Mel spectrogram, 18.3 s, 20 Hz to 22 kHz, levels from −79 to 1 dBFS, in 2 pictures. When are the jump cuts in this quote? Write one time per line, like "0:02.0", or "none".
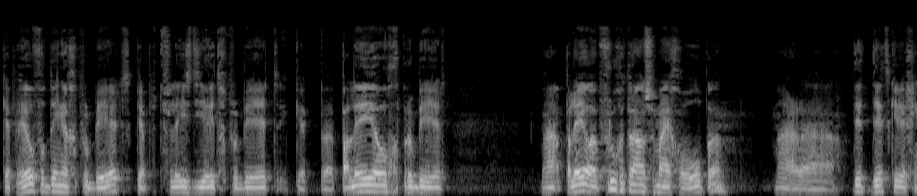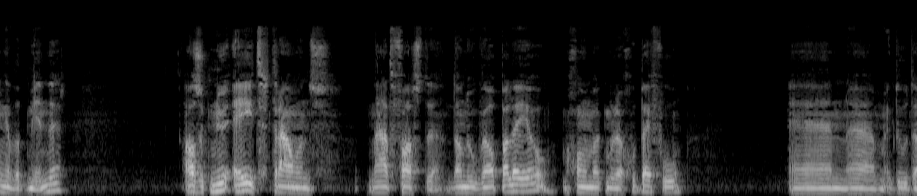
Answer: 0:08.5

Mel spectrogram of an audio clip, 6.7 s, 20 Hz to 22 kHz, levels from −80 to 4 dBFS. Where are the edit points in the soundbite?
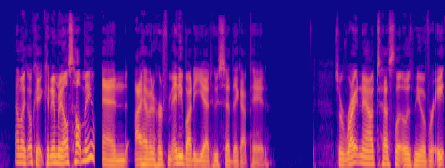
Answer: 0:01.4

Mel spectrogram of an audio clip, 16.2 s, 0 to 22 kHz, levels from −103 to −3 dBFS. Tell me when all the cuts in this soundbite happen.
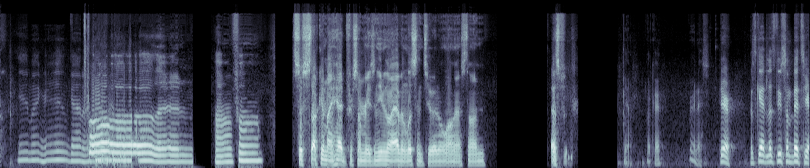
none

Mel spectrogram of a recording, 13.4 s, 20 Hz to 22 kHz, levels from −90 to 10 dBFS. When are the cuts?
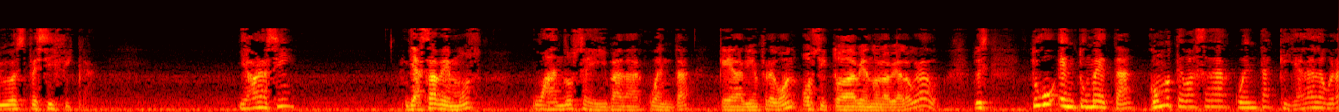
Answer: none

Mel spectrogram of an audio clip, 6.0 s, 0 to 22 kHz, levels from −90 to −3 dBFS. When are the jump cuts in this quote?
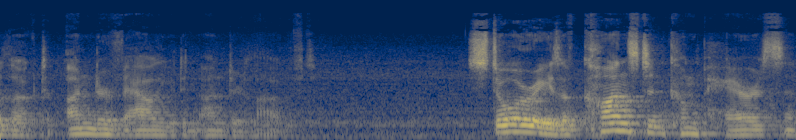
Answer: none

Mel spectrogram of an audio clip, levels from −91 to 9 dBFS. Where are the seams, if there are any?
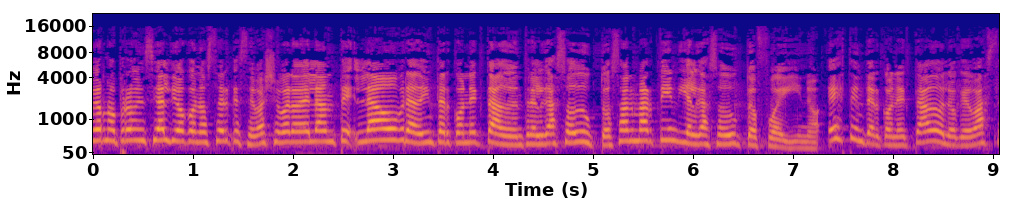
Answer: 0:07.3

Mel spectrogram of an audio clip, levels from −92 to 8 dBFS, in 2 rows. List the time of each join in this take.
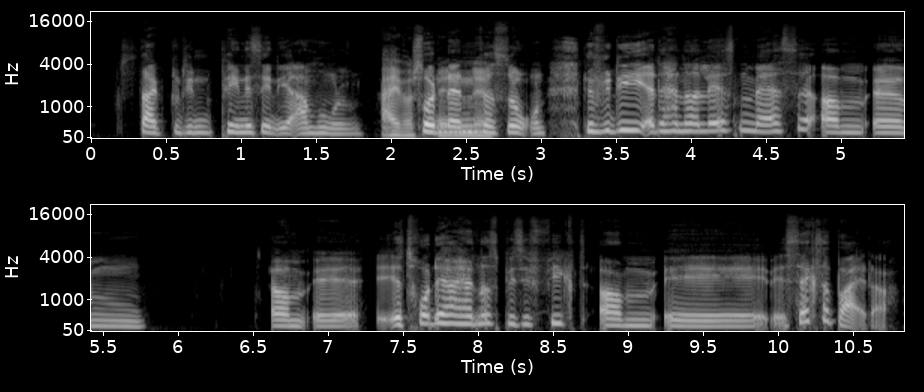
0:07.2

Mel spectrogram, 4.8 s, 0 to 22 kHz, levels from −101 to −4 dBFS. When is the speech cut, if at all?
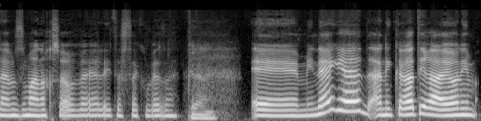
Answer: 0:02.3

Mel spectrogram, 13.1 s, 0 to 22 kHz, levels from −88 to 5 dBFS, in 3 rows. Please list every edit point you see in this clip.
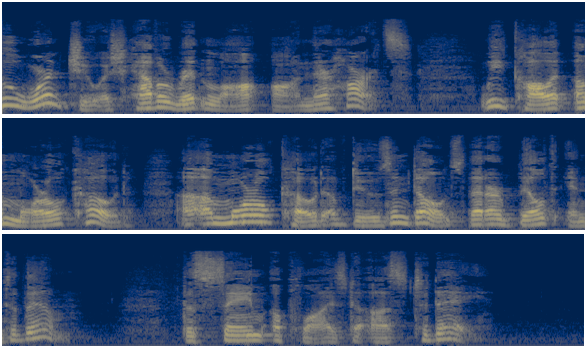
none

